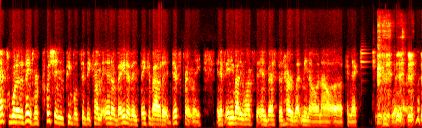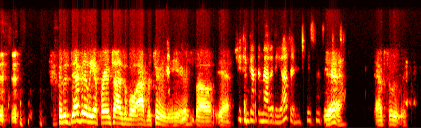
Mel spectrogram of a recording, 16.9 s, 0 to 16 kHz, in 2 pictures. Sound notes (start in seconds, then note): 7.5 laugh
